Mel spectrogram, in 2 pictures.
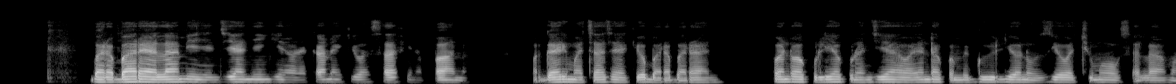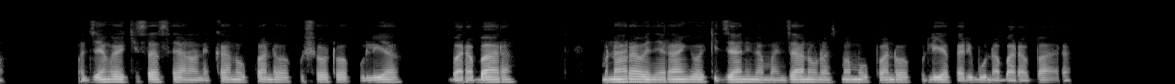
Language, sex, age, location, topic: Swahili, male, 18-24, Nairobi, government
